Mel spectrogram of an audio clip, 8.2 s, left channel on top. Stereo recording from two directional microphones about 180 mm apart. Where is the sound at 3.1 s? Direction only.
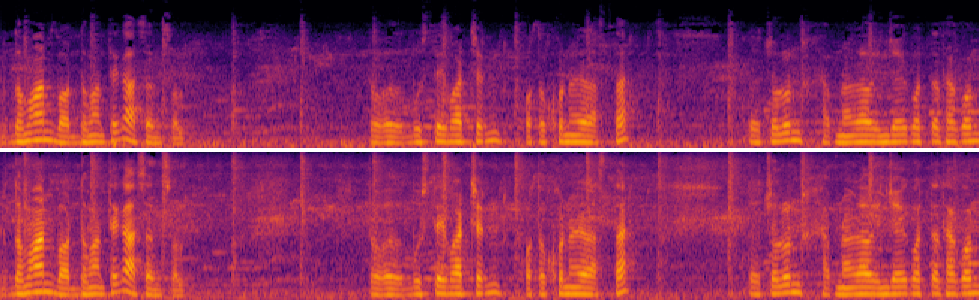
20° right (ahead or behind).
